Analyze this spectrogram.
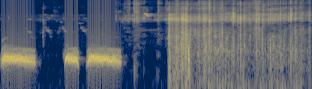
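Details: Spotted dove used in bird trapping coos three flat mid-pitched notes, then a burst of wing flapping and rustling noise fills the rest.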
